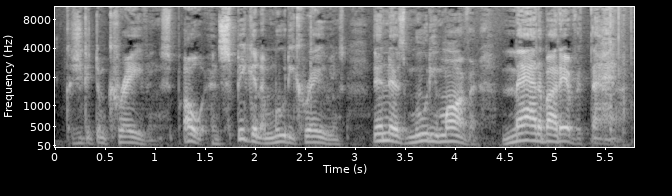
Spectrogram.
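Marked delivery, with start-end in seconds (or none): none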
